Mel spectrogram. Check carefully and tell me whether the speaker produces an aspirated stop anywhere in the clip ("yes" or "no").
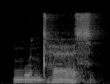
no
